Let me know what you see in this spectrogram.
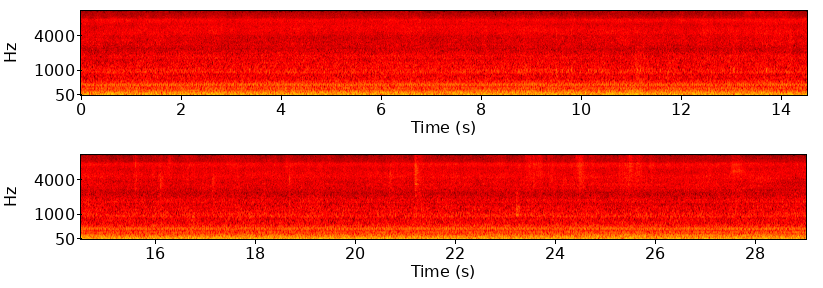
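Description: S-Bahn train heard from inside the carriage, running at speed: a steady rumble of wheels on the rails with a low, even hum.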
